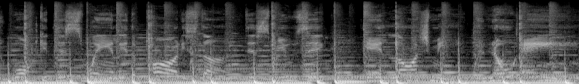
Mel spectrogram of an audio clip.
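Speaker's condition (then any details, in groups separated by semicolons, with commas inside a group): No condition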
